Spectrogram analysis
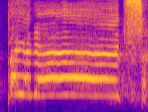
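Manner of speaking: huge high shouted cry; imagining Jesus shouting to the troops; yelled command. Retold or imitated. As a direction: scream it like a rallying order. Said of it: "Jesus is like".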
